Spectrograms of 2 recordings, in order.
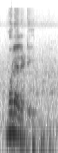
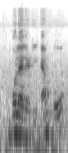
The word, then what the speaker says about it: molality: मोलैरिटी, अब हम दूसरी कंसंट्रेशन टर्म की बात करते हैं जिसका नाम है मोलैलिटी। ये स्पेलिंग मिस्टेक हो रही है, जिसको हम लिख सकते हैं मोलैलिटी, MOLALITY, मोलैलिटी।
